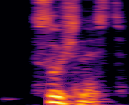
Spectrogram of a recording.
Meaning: 1. entity 2. essence 3. substance
- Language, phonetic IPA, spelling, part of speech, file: Russian, [ˈsuɕːnəsʲtʲ], сущность, noun, Ru-сущность.ogg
